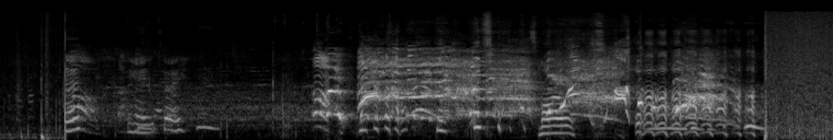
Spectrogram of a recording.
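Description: A young girl talks and laughs excitedly close by.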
